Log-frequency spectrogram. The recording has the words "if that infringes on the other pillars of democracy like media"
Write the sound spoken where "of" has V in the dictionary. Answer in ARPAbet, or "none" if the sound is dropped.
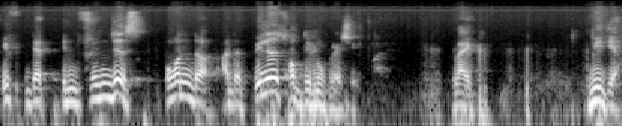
F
